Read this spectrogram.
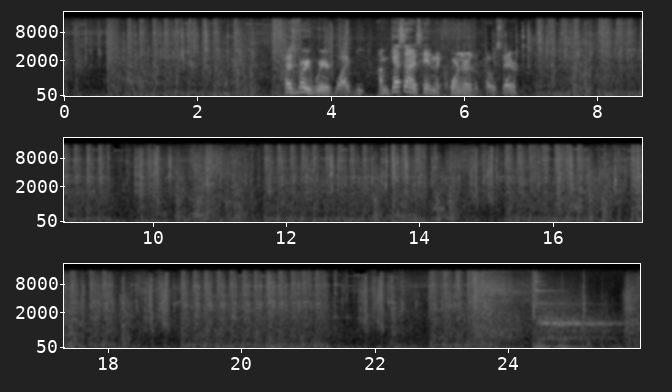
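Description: Game weapons clash and blasts go off in quick bursts.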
